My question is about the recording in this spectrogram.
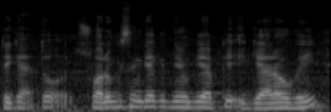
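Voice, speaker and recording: A man teaching an exam-prep grammar lesson, asking the class questions, answering them himself, and repeating key definitions slowly. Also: mid-range voice, little pitch movement, darkish tone, slight background noise.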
